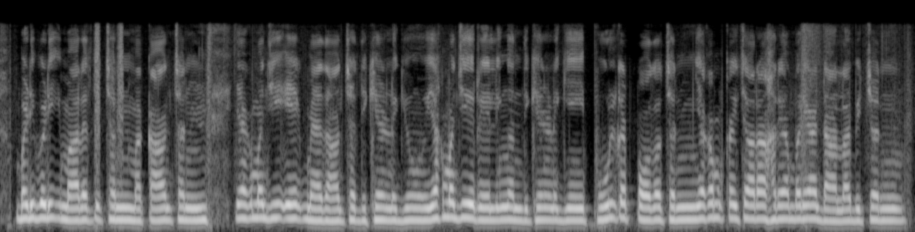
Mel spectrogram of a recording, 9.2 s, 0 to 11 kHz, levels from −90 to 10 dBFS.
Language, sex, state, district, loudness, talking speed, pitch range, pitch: Hindi, male, Uttarakhand, Tehri Garhwal, -14 LUFS, 190 wpm, 170-195 Hz, 180 Hz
